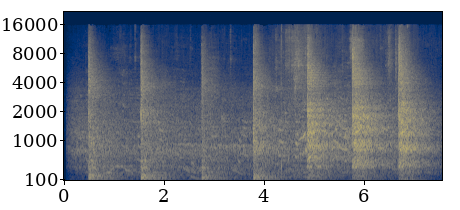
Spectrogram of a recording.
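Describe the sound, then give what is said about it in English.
Heavy booming thuds as a violent mob batters the doors of the Capitol building, a series of loud impacts roughly once a second, each with a rumbling tail, over crowd noise and shouting. “This is the sound of the violent mob literally trying to bust down the doors of the Capitol building, tweeted by Slate's Jim Newell yesterday afternoon.”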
